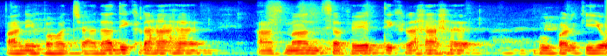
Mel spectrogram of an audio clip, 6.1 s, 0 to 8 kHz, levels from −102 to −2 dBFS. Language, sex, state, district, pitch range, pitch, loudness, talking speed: Hindi, male, Bihar, Patna, 105-110 Hz, 105 Hz, -18 LUFS, 140 wpm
